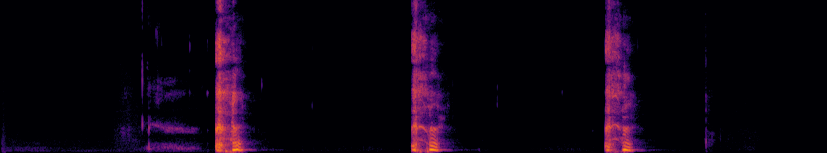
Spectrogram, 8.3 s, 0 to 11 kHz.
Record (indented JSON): {
  "three_cough_length": "8.3 s",
  "three_cough_amplitude": 21420,
  "three_cough_signal_mean_std_ratio": 0.21,
  "survey_phase": "beta (2021-08-13 to 2022-03-07)",
  "age": "65+",
  "gender": "Female",
  "wearing_mask": "No",
  "symptom_none": true,
  "smoker_status": "Never smoked",
  "respiratory_condition_asthma": false,
  "respiratory_condition_other": false,
  "recruitment_source": "REACT",
  "submission_delay": "3 days",
  "covid_test_result": "Negative",
  "covid_test_method": "RT-qPCR"
}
